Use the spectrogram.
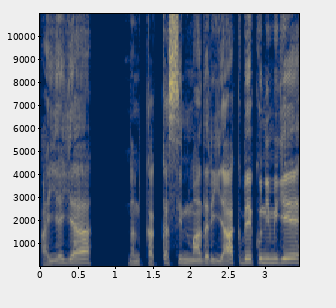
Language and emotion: Kannada, disgusted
